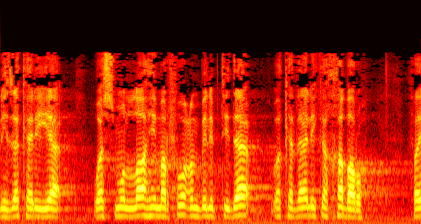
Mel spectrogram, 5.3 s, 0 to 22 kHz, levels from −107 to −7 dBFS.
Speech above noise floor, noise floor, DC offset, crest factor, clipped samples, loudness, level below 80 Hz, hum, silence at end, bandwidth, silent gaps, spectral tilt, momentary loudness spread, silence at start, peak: 23 dB; -51 dBFS; under 0.1%; 20 dB; under 0.1%; -29 LUFS; -62 dBFS; none; 0 s; 8.8 kHz; none; -4 dB/octave; 11 LU; 0 s; -8 dBFS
